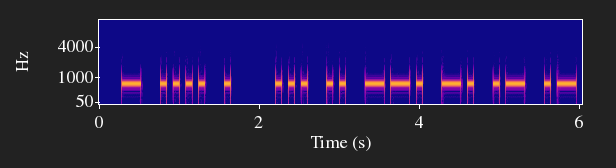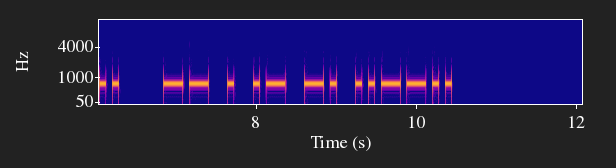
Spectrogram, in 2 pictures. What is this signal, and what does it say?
Morse code, heard as a keyed tone, about 15 wpm, 700 Hz. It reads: THE SIGNAL MEAN?
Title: Sentences from Top 1400 Words 15wpm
